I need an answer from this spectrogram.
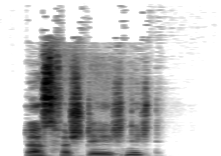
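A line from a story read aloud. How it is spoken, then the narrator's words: Murmured. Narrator (German): murmelte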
